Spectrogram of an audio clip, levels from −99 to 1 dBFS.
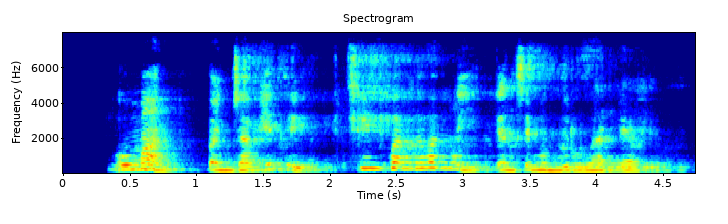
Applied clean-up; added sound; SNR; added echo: neural mask model DeepFilterNet 3.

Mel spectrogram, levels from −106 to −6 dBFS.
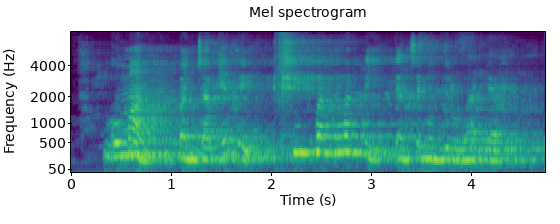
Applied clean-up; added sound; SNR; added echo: neural separator model SepFormer DNS4.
